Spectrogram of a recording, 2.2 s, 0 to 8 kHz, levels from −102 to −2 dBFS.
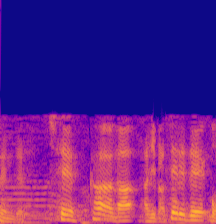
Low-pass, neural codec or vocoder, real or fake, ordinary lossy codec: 7.2 kHz; none; real; AAC, 16 kbps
